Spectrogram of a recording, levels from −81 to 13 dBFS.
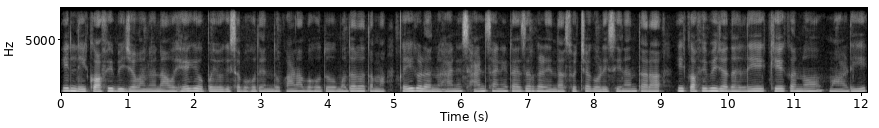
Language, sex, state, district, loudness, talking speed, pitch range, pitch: Kannada, female, Karnataka, Mysore, -19 LUFS, 100 wpm, 190-215 Hz, 200 Hz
